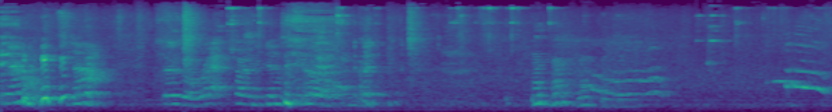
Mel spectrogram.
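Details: Great Dane named Shadow at the vet, giving short high whimpers and whines, some rising and falling, interleaved with people talking close by in a clinic room.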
